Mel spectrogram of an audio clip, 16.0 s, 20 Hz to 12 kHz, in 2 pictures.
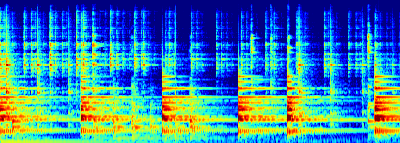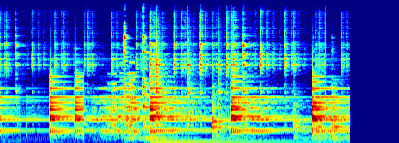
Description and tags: Metal + Decay (Metal Reel)
This is an excerpt from Slow Decay, a project commissioned by Istimrar 2021 - An Irtijal Festival Initiative
Drumming by Nadia Daou playing various percussions on a steel metal plate.
drums, metal, morphagene, noise, percussion-loop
